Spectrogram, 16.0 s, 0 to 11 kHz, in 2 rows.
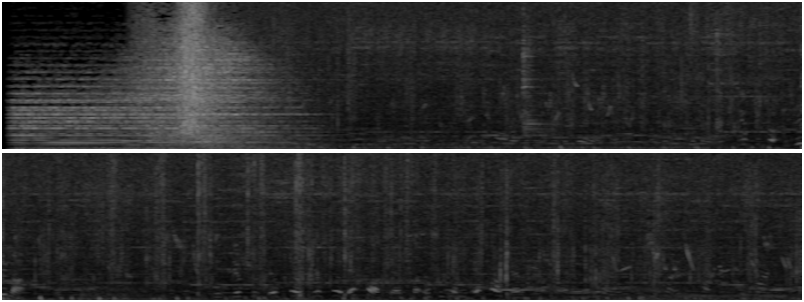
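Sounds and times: people talking: 2.8 - 16.0
horse hoofbeats on grass: 3.3 - 16.0.

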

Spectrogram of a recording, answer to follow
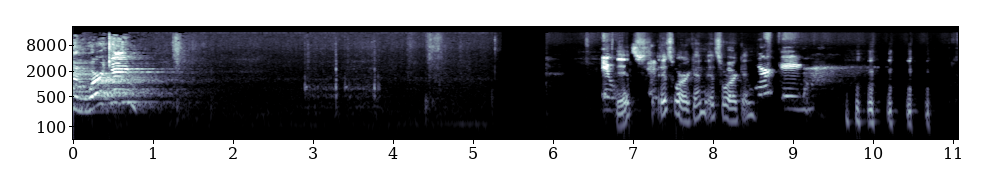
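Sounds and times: faint low hum: 6.0 - 11.0.

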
